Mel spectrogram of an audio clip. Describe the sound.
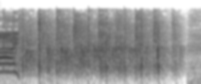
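Brisk applause welcoming a listener guest from Fukuoka Prefecture onto the radio show Moonjic Radio, a quick run of sharp claps at an even rhythm for about two seconds after a brief voice at the start, then it stops.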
